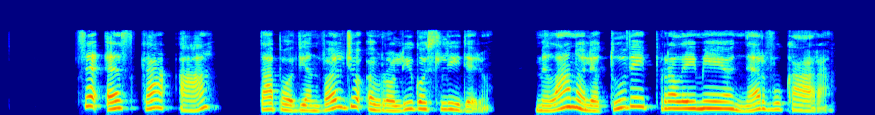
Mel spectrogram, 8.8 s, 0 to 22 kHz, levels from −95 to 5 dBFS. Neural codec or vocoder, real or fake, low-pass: none; real; 7.2 kHz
